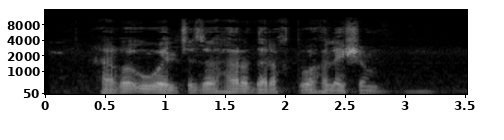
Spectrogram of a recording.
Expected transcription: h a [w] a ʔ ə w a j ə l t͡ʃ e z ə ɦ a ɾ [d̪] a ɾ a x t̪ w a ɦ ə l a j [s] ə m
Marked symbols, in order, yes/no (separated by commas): no, yes, no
